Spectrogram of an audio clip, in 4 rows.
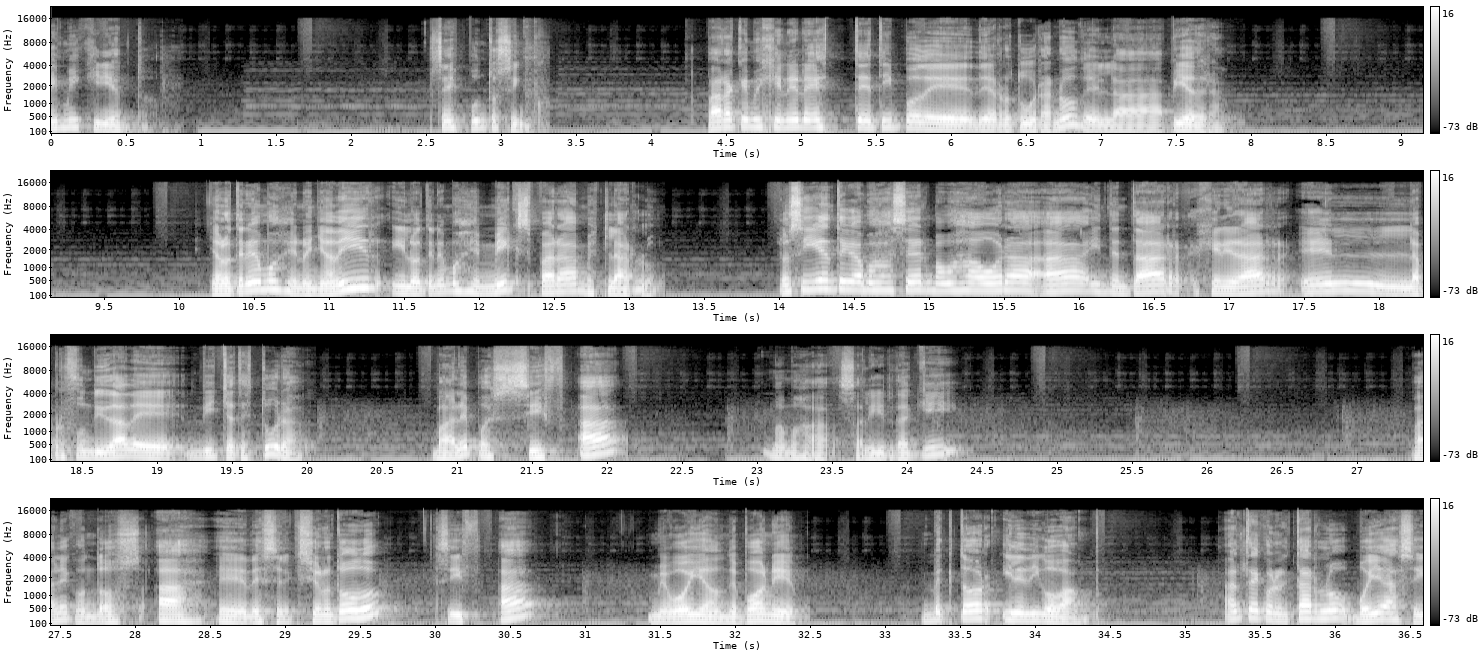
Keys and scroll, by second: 11.4 typing.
